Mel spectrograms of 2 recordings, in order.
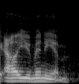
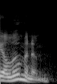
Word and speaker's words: aluminium: But so they say aluminium, mm-hmm. – right? So here we say aluminum.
